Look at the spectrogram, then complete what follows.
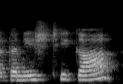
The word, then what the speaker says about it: कनिष्ठिका: क न में छोटी इ की मात्रा आधा श पेट कटा और ठ में छोटी इ की मात्रा कनिष्ठिका भ्या नमः ओम भुवनेश्वराय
